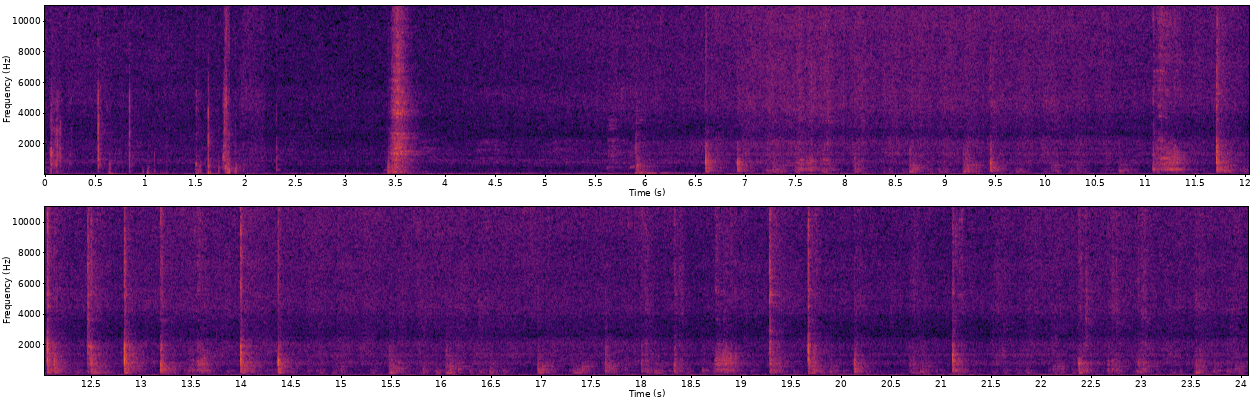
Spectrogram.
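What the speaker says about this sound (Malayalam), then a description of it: "ഒരു പച്ചമുളക് എടുത്തിട്ടുണ്ട് ഒരു ചെറിയ സവാള എടുത്തിട്ടുണ്ട് ഇതൊന്ന് വാടട്ടെ" Crushed ginger, garlic, green chili and a small onion sautéing in a pan for a Kerala chicken and bitter gourd dish, a steady broadband sizzle with repeated sharp scraping and stirring clicks, close and fairly loud, with no talking.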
